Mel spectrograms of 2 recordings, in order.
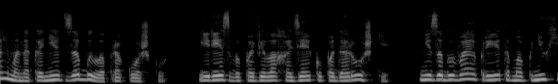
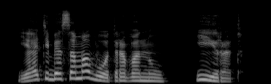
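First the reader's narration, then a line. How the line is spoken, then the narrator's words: Old woman's shout. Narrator (Russian): выкрикнула старушка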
